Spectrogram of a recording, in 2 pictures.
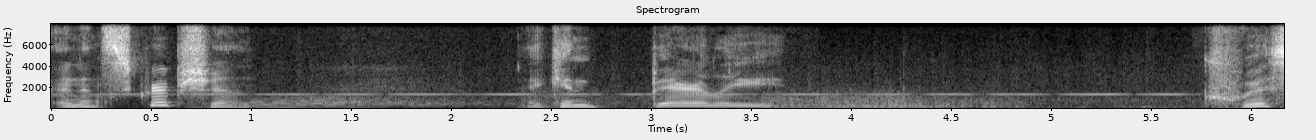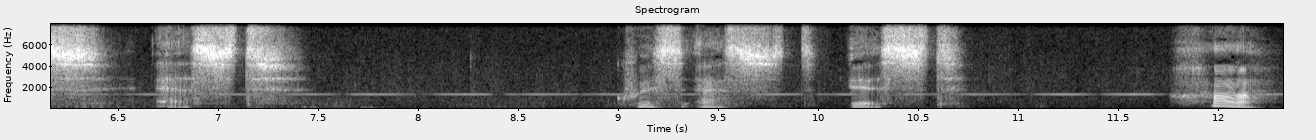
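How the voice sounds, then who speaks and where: An actor playing a haunted, curious solitary man in an audio drama, halting and gravelly, as if thinking aloud. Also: medium pitch, heavily acted. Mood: intrigued, musing. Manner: hesitant, halting, murmuring to himself. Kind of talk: first-person dramatic narration with in-scene dialogue.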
